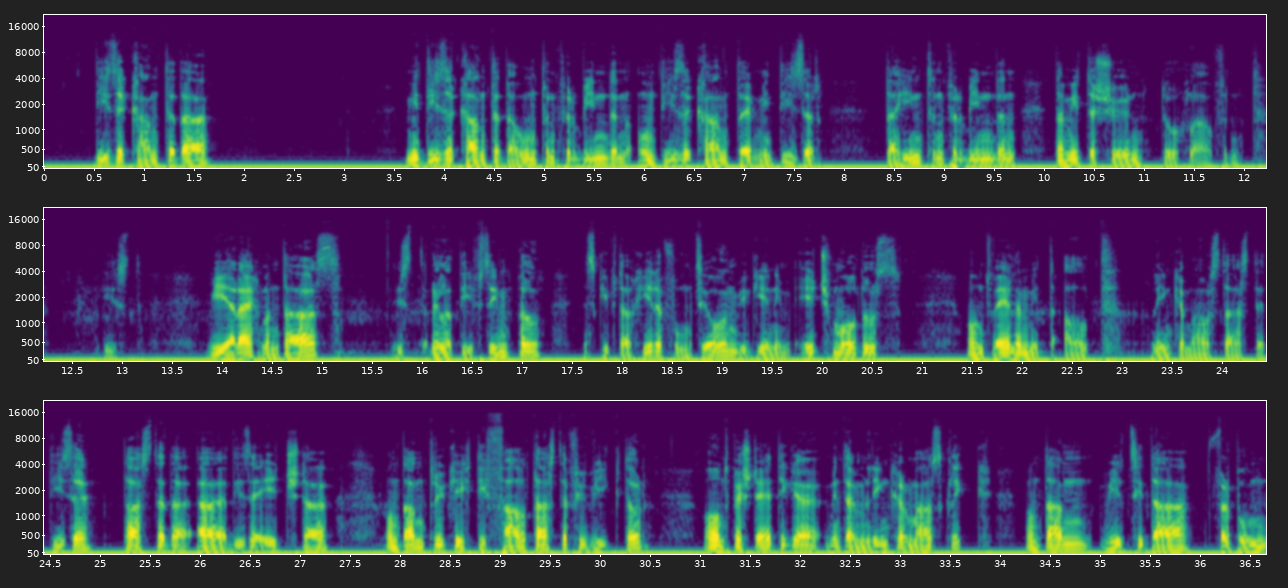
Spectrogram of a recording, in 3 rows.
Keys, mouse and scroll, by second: 16.7 ctrl+Tab, 20.8 click, 22.9 alt+click, 28.9 v, 33.4 click.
